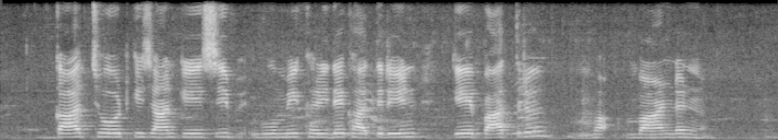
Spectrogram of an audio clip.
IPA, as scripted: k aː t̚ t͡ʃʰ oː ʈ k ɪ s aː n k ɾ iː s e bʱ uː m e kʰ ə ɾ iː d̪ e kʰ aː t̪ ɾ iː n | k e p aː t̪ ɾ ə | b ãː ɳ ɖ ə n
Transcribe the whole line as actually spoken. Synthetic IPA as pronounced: k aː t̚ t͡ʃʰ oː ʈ k ɪ s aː n k ɾ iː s i bʱ uː m i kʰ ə ɾ iː d̪ e kʰ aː t̪ ɾ iː n | k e p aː t̪ ɾ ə | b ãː ɳ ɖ ə n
